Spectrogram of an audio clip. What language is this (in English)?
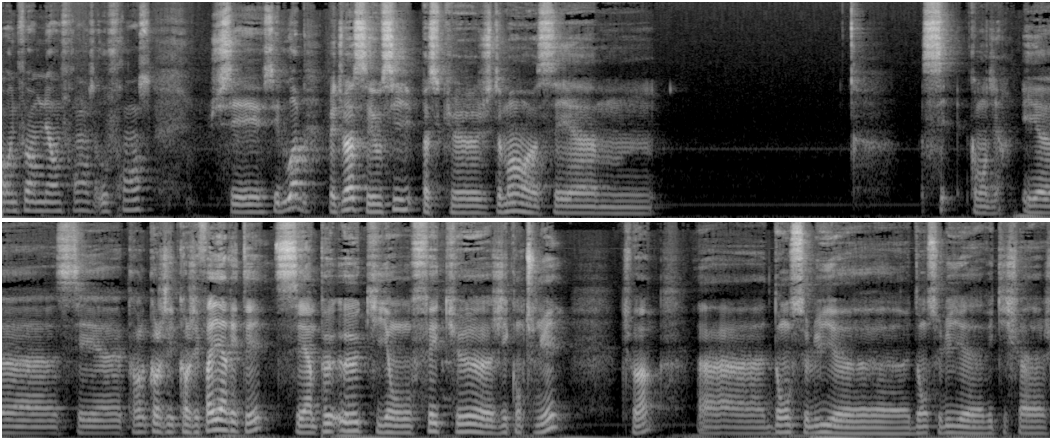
French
